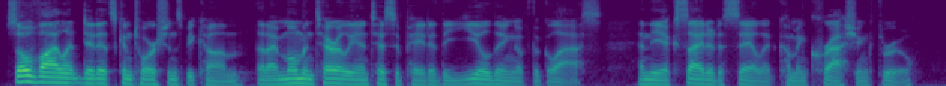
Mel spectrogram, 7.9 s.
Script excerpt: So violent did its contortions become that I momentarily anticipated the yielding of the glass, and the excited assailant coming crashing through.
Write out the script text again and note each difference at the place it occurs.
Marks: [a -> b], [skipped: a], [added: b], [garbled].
So violent did its contortions become that I momentarily anticipated the yielding of the glass, and the excited assailant coming crashing through.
